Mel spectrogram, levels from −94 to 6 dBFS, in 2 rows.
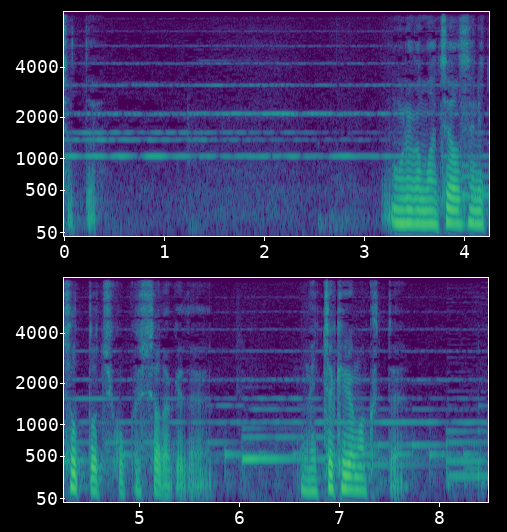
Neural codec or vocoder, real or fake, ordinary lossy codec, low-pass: none; real; none; none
